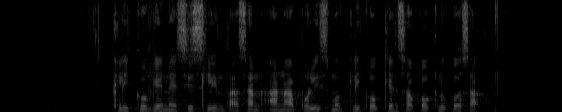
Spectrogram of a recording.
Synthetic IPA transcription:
ɡ̥likoɡenesɪslint̪a̰sana̰napolismɔɡ̥likoɡ̥ɛnsɔkɔɡ̥lukosa̰ʔ

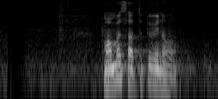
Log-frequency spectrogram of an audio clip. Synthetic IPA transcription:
mɐməsɐt̪uʈuʋenɐʋa̰

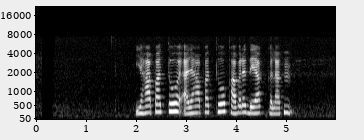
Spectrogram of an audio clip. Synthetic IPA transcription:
jaɦapat̪oːʔæ̰jaɦapat̪ːoːkaʋəɾəd̪ejakːəlat̪n̩

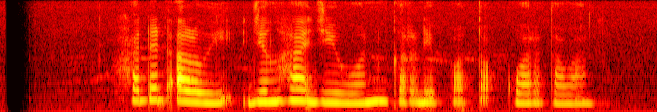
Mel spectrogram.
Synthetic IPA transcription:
hadad̪aluwid͡ʒɨŋɦad͡ʒiwunkɨrdipɔ̰t̪ɔ̰kuwart̪awan

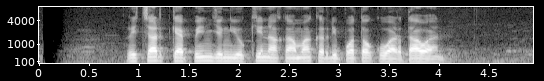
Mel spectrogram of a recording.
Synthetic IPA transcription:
rit͡ʃard̪̚kɛpind͡ʒɨŋjukinakamakɨrdipɔt̪ɔkuwart̪awan

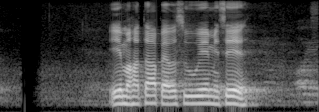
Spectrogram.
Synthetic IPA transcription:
eːmaɦat̪aːpæʋəsuːʋeːmiseː

